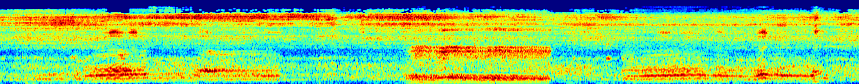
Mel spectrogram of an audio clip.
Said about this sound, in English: pace car is rolling off. Pace car is off of the grid.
